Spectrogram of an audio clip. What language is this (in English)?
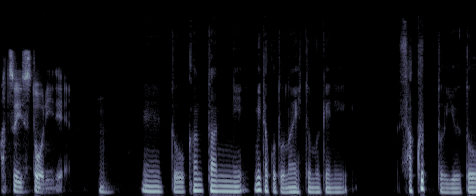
Japanese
